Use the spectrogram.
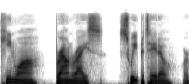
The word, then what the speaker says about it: quinoa: This could be quinoa, pronounced quinoa, brown rice, sweet potato, or beans.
